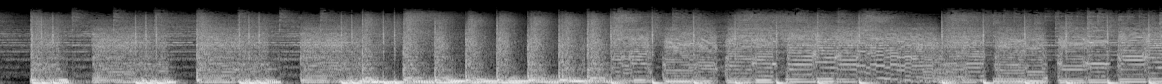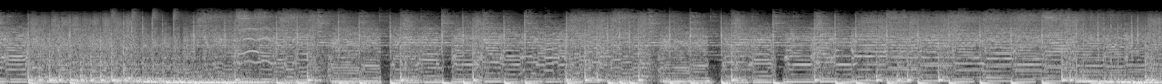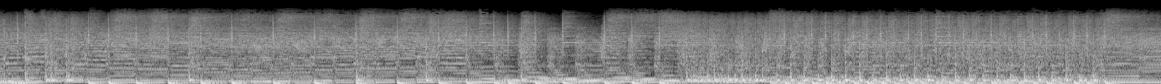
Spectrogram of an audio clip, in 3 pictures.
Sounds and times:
Heavy metal: 0:00.0 - 0:34.8.

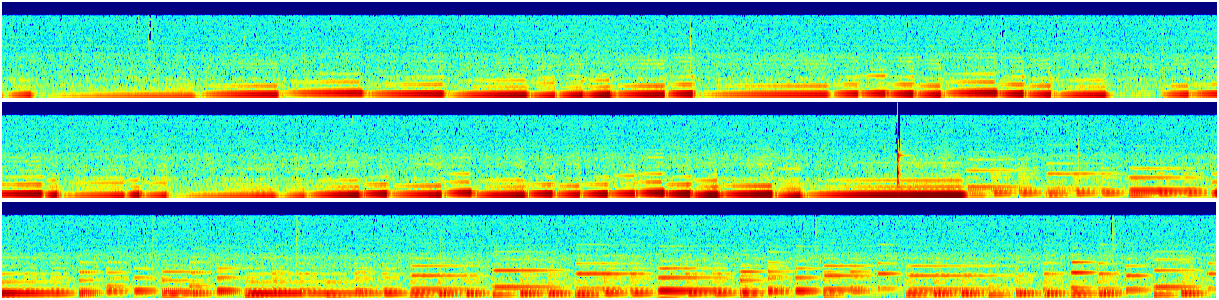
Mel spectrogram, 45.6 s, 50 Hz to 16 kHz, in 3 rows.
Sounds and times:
Music: 0:00.0 - 0:45.5.

